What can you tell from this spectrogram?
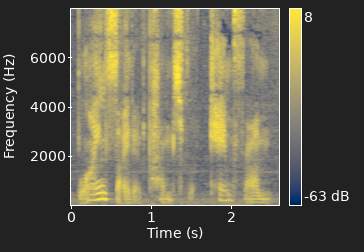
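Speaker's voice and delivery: breathy hushed whisper. Acted. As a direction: let the words fade to a whisper. Whispered line end.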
